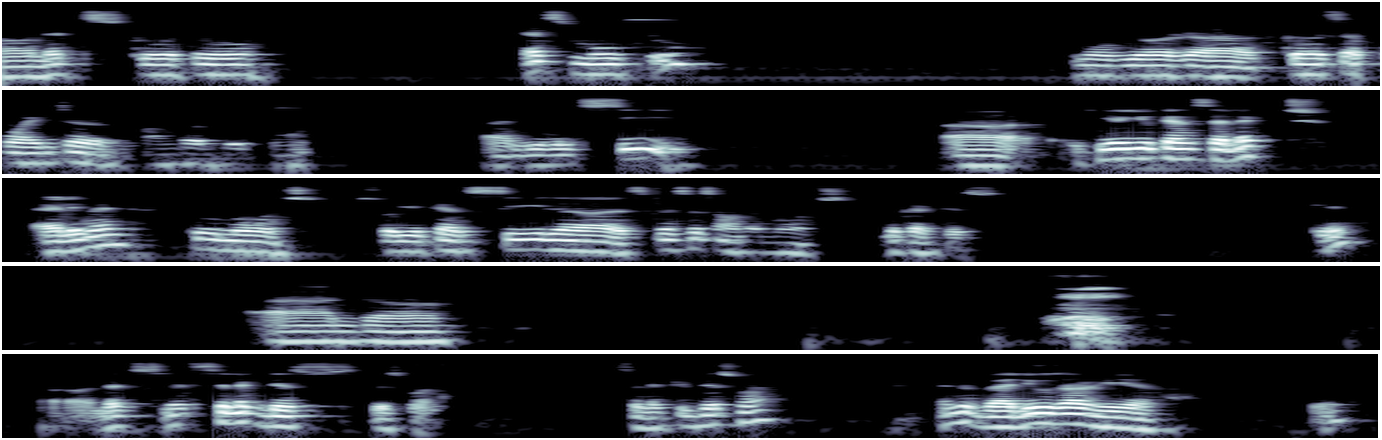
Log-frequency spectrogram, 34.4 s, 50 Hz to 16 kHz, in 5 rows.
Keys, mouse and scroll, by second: 4.0 scroll up 1, 9.4-11.5 scroll down 1, 15.4 click, 30.0 click.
